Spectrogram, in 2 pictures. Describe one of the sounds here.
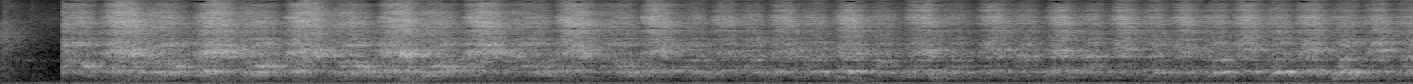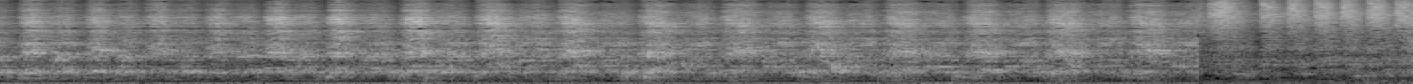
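A metal file rasps back and forth along a wooden edge.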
